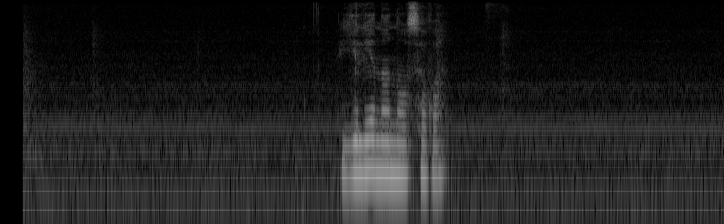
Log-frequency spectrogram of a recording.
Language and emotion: Russian, neutral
